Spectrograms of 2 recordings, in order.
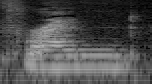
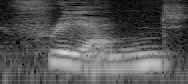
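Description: First: The word is said as one syllable. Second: The word is split into two syllables. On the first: The speaker calls it right. "We just say friend" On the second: The speaker calls it wrong. "but we don't say free end"

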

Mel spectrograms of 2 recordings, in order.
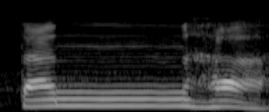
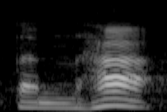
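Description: First: The n carries a lingering nasal hum. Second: The n is clear, with no nasal hum. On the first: The speaker calls it wrong. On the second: The speaker calls it right.

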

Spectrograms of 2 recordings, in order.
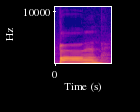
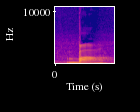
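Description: First: The word carries a tone other than the required one. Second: The word carries the required tone. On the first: The speaker calls it wrong. "You can't say Bàng" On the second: The speaker calls it right. "You have to say it just like this"

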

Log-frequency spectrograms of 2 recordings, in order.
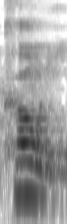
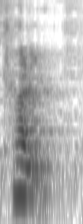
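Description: First: The first vowel sounds like 'oh'. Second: The first vowel sounds like 'uh'. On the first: The speaker calls it wrong. "It's not coney" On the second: The speaker calls it right. "the proper way to pronounce it is cunny"

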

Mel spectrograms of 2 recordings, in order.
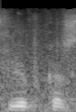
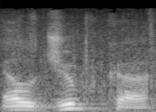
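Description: First: The L and J blend into one 'Ly' sound. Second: A separate 'El' comes before 'Jupka'. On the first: The speaker calls it right. "they can't pronounce Ljupka's name right away because Lya is not a, really a letter" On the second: The speaker calls it wrong. "So I hear often people call her, call her El Jupka"

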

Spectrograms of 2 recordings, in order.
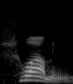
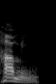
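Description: First: A w sound follows the initial s. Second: No w sound follows the initial s. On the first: This is an old rural pronunciation. "তারা বলে থাকেন স্বামী। এই যে স্বামী, ওয়া ওয়া ওয়া ধ্বনিটা" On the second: This is the standard pronunciation. "বাংলা প্রমিত উচ্চারণে এই বয়ের উচ্চারণ করি না, আমরা বলি স্বামী"

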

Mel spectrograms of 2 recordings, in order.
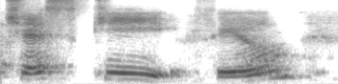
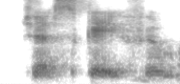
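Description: First: The adjective ends in a long 'ee' sound. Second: The adjective ends in an 'ay' sound. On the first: This is grammatically correct standard speech. "це правильно граматично" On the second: This is casual street speech. "Можна на вулиці чи в розмовній мові чути чеський фільм, так? Так, якоби е і ї"

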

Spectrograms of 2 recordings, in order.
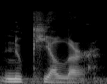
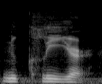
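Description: First: The word is said as nu-cu-lar. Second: The word is said as nu-clear. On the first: The speaker calls it wrong. "not nuclear. Sound like a moron" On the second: The speaker calls it right. "It's nuclear"

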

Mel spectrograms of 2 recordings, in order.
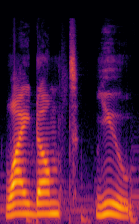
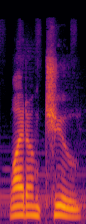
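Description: First: The t and 'you' are said separately. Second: The t and 'you' blend into a 'ch' sound.

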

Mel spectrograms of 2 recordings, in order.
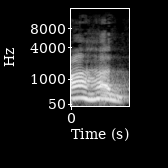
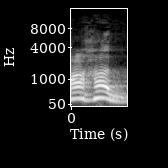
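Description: Both takes have the same delivery.

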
